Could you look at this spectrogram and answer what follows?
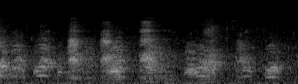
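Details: Noisy flamingos at Llanelli Wetland Centre, Wales, 21 August 2021: a quick run of goose-like honks, about seven loud nasal notes in three seconds, over softer background calling.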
